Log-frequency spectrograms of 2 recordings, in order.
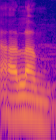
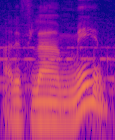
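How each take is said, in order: First: The letters are run together into one word. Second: Each letter is named separately by its name. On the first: The speaker calls it wrong. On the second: The speaker calls it right.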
